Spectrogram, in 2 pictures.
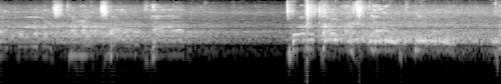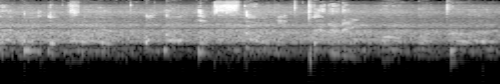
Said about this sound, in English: I mean, this one is, I never remember this one, but it should go down in, like, the top five nastiest chair shots you'll ever see. It sounds like a gunshot.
